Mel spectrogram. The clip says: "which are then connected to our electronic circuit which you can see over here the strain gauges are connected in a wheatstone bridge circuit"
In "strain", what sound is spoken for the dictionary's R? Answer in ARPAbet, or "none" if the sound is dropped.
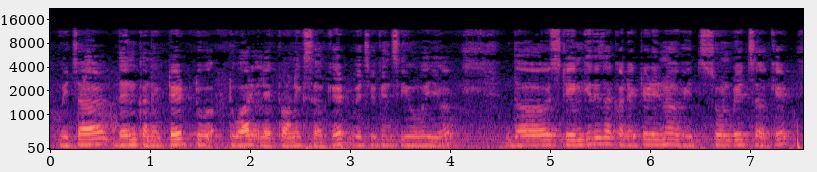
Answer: none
